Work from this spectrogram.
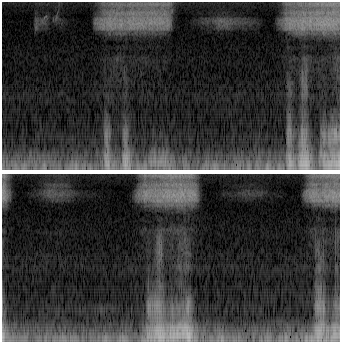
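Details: Pet cat Frankie, a female with very bad allergies, snoring in her sleep: wheezy, nasal snores with rasping whistly overtones, about one every two to three seconds, each paired with a hissing breath, over a low steady hum.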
